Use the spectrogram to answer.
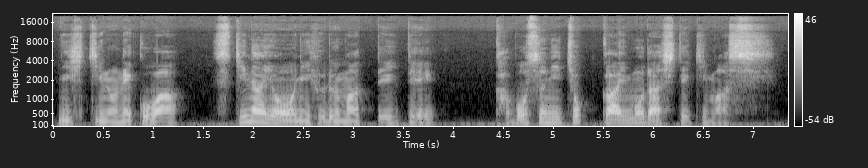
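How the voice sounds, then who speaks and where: Acting as a teacher, a man whose first language is Japanese reads a scripted story for language learners, enunciating carefully in short, separated phrases. His medium-pitched, darkish voice swings widely in pitch, and he speaks a little slowly.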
